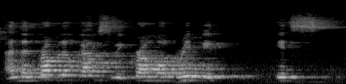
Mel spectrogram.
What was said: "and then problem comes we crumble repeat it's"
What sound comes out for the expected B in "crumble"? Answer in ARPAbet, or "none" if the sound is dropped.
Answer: none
